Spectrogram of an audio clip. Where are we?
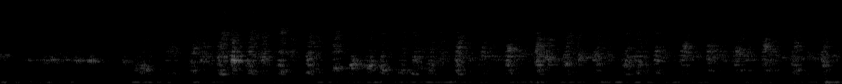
in a restroom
